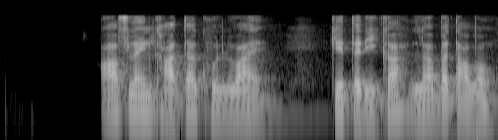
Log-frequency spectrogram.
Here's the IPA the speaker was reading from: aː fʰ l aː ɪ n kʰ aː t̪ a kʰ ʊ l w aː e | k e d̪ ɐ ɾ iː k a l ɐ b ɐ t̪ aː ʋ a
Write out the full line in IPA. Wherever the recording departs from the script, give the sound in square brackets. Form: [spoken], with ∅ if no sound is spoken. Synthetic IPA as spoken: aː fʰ l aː ɪ n kʰ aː t̪ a kʰ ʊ l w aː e | k e [t̪] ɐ ɾ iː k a l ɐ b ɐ t̪ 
